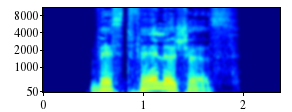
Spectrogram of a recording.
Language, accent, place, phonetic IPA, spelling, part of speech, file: German, Germany, Berlin, [vɛstˈfɛːlɪʃəs], westfälisches, adjective, De-westfälisches.ogg
- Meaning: strong/mixed nominative/accusative neuter singular of westfälisch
